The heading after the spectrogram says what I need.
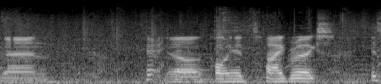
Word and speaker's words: Tigrex: But yeah, you know, like we get told, you know, this is, you know, how we pronounce it, which is why I say Tigrex now.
